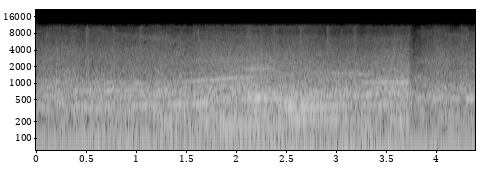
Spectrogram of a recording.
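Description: The engine of a Sauber race car in F1 2017, during an Australian Grand Prix race in the video game, drones steadily under light throttle. Faint rising and falling engine tones from other cars pass under the loud constant roar.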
